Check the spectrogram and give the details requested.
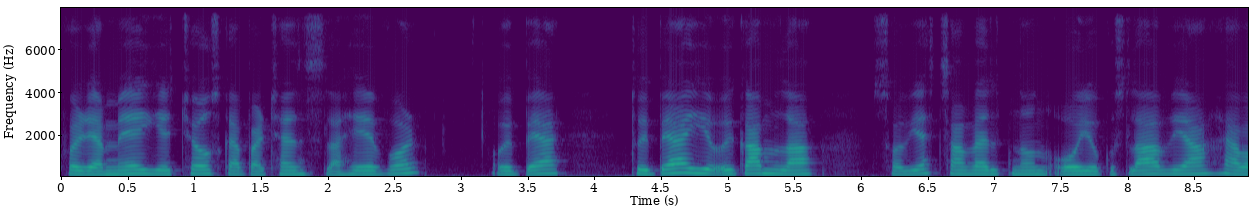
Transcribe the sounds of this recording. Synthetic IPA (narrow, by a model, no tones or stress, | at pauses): fœɾjameːjɪt͡ʃʰœwskaːpaɾt͡ʃʰɛnslaɦeːʋʊɾ | ʊj | t̪ʰʊjbæːjɪʔʊjɡamla | sɔvjɛt̪samʋɛlt̪nʊnɔ̰juɡʊslaːʋiaɦɛːʋ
